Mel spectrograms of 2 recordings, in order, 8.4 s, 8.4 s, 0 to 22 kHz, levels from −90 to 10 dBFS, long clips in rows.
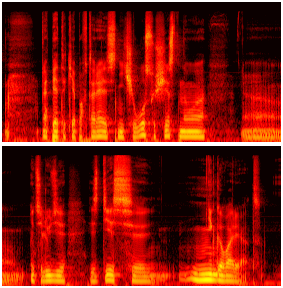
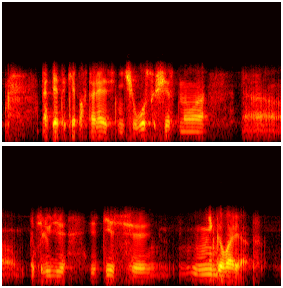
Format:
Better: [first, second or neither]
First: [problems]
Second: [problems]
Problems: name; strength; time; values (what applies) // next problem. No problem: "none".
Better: first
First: none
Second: phone-call audio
